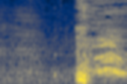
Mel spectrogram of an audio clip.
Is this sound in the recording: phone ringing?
no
